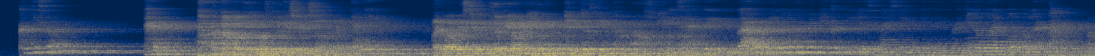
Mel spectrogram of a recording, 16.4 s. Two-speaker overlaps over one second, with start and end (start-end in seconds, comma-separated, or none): none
